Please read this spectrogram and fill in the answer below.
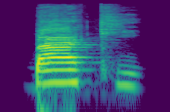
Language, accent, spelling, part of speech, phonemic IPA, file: Swahili, Kenya, baki, noun / adjective / verb, /ˈɓɑ.ki/, Sw-ke-baki.flac
- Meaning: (noun) 1. remainder, balance, residue 2. neutrality; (adjective) neutral, impartial; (verb) to remain, to stay, to be left over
